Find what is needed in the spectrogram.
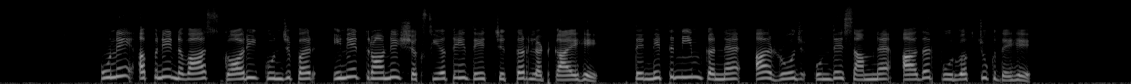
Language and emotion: Dogri, neutral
